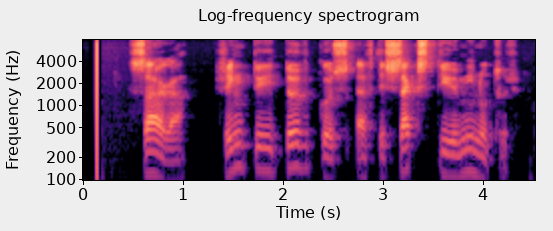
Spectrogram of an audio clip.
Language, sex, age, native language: Icelandic, male, 30-39, Icelandic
